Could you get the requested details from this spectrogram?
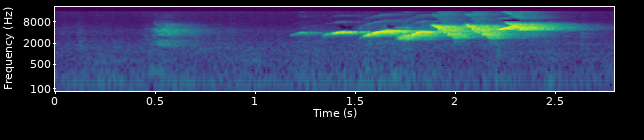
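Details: Double-collared seedeater in fast 'rápido de bico' style, song for teaching young birds. A short isolated chip comes first, then a dense, rapid high phrase rising toward a bright, slurred finish. Background is otherwise quiet.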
